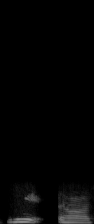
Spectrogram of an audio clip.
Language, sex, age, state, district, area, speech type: Marathi, female, 30-45, Maharashtra, Nanded, urban, conversation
